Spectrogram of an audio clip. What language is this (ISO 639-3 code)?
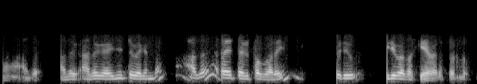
mal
